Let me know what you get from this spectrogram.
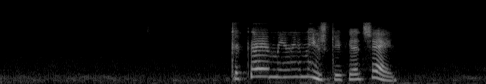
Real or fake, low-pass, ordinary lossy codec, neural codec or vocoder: fake; none; none; codec, 16 kHz, 1.1 kbps, Voila-Tokenizer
